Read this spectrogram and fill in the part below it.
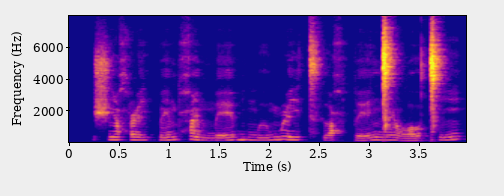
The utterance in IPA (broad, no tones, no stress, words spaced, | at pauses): ʃĩħɭipẽbħẽ meb mɯmɭi t͡sʼɯħpeŋ͡ǀẽ lˠʊǀʰĩ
